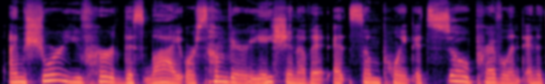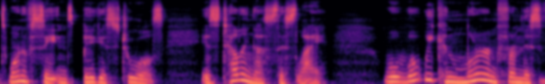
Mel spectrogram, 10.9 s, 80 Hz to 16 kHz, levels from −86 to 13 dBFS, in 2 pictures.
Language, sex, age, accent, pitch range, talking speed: English, female, 30-49, American, 175-220 Hz, 200 wpm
